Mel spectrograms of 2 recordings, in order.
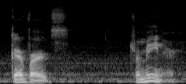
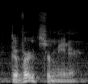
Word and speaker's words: Gewürztraminer: But what I heard recently, even though I've already learned to pronounce that correctly, was to break it into two words. Gewürztraminer. Gewürztraminer.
